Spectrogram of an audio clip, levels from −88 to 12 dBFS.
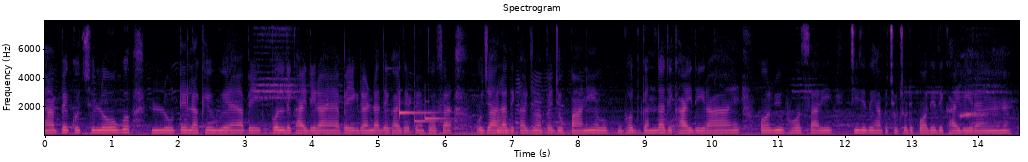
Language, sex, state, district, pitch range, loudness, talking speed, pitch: Hindi, male, Bihar, Begusarai, 170-180 Hz, -33 LUFS, 220 wpm, 175 Hz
